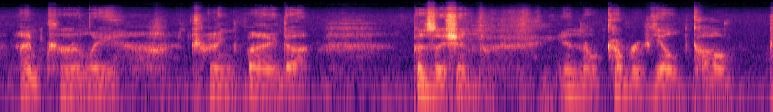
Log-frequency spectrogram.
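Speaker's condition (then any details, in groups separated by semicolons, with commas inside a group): Ataxia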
